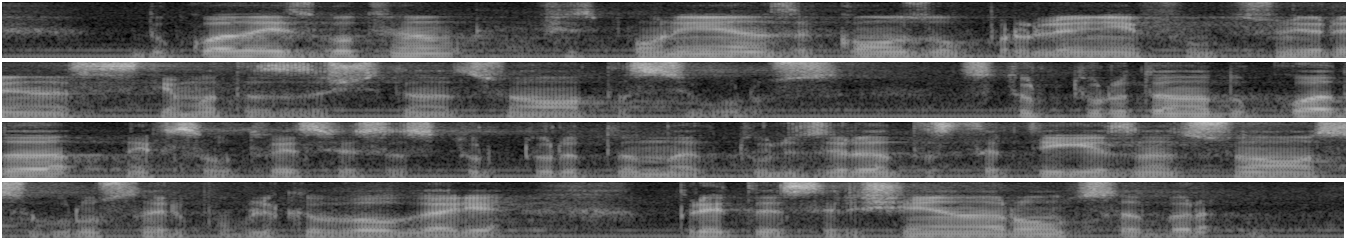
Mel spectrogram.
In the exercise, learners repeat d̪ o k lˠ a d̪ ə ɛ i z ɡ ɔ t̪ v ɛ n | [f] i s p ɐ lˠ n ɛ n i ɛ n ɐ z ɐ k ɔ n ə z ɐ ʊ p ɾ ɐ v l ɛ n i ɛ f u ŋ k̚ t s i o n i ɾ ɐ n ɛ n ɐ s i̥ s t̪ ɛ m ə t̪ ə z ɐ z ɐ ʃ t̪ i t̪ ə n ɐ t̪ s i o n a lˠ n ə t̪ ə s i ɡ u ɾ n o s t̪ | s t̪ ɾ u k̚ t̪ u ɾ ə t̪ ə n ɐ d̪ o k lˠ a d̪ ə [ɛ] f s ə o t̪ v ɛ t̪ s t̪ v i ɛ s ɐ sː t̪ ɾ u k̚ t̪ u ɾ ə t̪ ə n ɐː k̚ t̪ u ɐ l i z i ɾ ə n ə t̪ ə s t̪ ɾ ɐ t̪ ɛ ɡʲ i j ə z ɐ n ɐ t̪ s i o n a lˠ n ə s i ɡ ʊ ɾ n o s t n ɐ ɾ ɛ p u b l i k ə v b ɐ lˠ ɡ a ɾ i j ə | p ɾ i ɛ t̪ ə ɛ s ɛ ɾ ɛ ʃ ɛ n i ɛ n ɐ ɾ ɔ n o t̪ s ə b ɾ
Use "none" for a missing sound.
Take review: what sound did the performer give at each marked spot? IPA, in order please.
f, ɛ

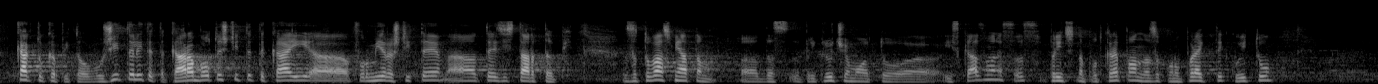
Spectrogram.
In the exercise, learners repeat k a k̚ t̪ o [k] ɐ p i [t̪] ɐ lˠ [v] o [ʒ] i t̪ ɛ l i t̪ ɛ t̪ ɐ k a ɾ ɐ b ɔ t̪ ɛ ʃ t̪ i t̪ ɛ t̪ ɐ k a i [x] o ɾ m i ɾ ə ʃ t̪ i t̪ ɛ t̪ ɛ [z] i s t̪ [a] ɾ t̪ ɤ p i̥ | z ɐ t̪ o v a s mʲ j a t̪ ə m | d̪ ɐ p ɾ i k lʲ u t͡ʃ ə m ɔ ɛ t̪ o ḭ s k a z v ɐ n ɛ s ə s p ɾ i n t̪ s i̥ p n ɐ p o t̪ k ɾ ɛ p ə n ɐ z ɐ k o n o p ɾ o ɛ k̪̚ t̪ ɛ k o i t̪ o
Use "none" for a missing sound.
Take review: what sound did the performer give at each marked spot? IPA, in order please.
k, t̪, v, ʒ, f, z, a

